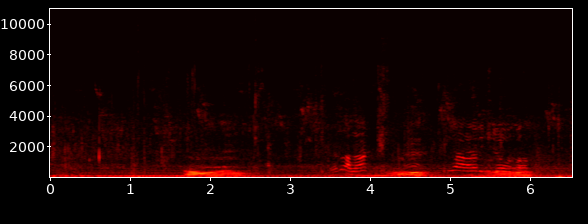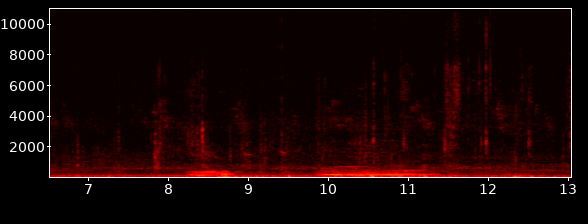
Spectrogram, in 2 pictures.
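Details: Simmental fattening cattle being loaded in batches for slaughter, giving several deep harmonic moos, some rising and wavering, spaced a few seconds apart, over steady low rumble and people talking nearby.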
